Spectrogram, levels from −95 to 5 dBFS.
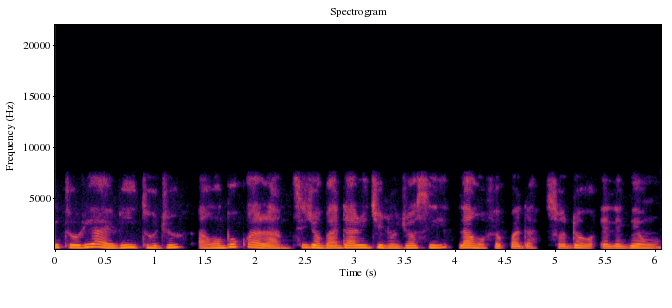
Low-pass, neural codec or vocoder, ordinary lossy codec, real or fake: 7.2 kHz; vocoder, 24 kHz, 100 mel bands, Vocos; Opus, 24 kbps; fake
